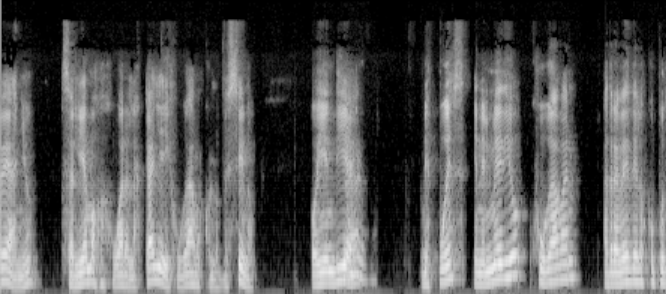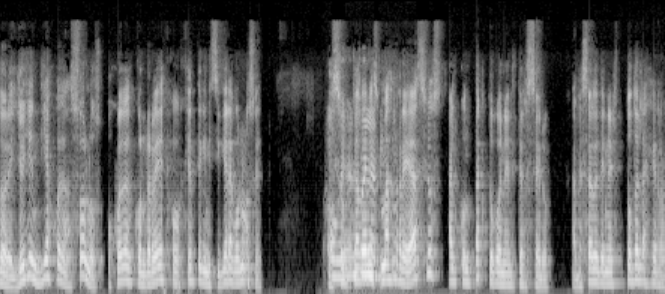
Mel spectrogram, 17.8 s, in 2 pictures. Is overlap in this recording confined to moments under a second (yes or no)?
no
